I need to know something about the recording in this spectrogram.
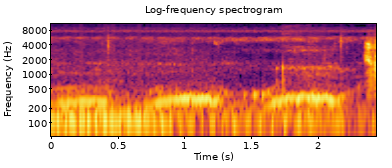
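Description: Racing pigeon cooing: three rising-and-falling coos, each about half a second long, over a steady low rumble.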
